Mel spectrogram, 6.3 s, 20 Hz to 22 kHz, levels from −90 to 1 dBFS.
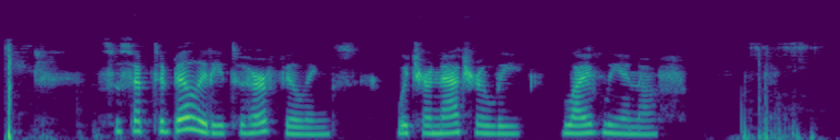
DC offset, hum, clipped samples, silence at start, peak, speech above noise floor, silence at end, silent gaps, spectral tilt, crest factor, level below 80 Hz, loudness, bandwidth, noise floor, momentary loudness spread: under 0.1%; none; under 0.1%; 0.05 s; -8 dBFS; 22 dB; 0.2 s; none; -6 dB/octave; 24 dB; -58 dBFS; -28 LUFS; 7.2 kHz; -51 dBFS; 23 LU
